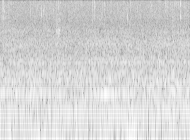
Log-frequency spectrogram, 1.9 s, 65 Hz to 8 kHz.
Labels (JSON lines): {"label": "anthrophony, boat engine", "recorder": "SoundTrap 300"}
